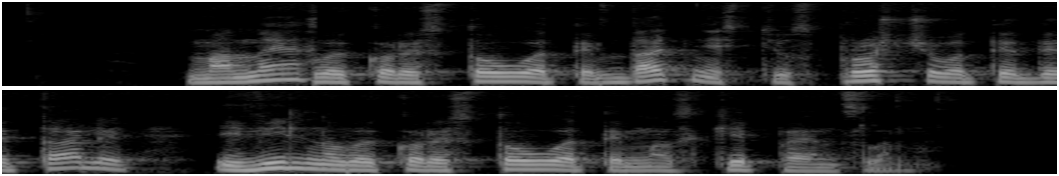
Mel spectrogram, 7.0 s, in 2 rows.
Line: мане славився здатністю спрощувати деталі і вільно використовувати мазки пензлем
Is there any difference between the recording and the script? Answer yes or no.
yes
